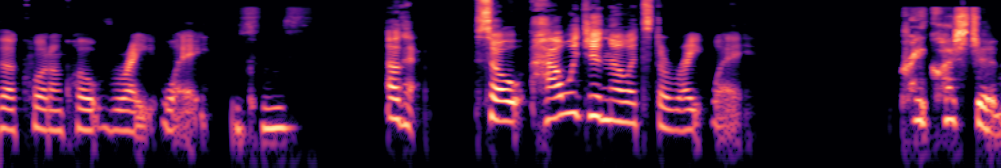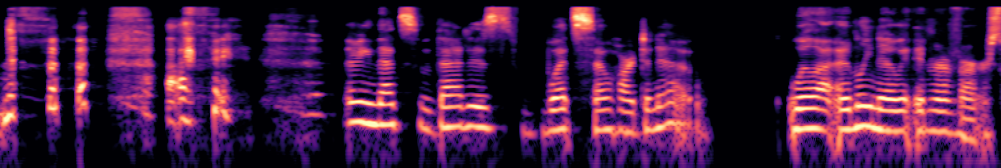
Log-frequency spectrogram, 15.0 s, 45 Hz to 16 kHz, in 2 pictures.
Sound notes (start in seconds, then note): 7.5 laughs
